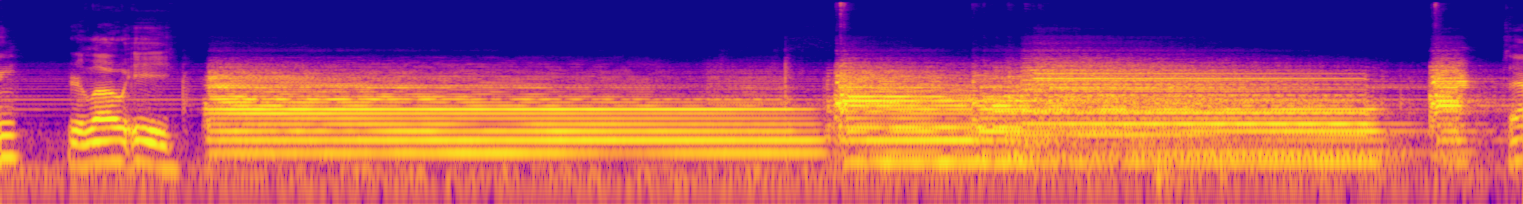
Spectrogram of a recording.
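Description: Open low E string on an electric guitar rung out repeatedly for tuning, with a distorted effects tone; sustained notes ring several seconds each with brief picking noise between, loud and close.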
